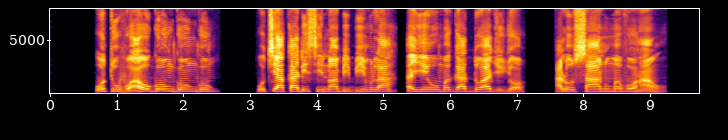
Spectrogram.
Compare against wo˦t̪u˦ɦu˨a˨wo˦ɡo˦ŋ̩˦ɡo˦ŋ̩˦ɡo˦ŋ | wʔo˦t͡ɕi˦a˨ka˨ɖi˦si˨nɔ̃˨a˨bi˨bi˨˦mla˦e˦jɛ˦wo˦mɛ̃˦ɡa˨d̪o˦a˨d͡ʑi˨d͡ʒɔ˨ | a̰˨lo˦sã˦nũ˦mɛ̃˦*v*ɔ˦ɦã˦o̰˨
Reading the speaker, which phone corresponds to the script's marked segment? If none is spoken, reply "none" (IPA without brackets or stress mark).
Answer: v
